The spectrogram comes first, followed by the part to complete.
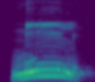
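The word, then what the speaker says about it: kneel: अगला वर्ब है दोस्तों नील। इसमें के का उच्चारण नहीं किया जाता है साथियों, ये लिखा है नील।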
